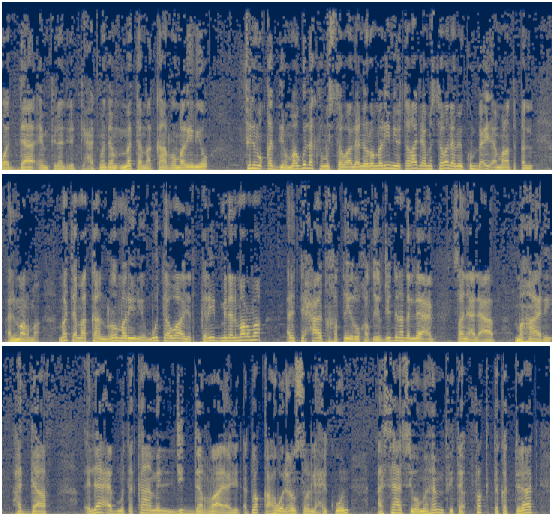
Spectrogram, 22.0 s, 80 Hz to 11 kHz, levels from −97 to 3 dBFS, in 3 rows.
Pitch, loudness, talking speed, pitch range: 150 Hz, -15 LUFS, 160 wpm, 135-180 Hz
